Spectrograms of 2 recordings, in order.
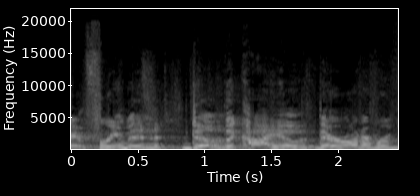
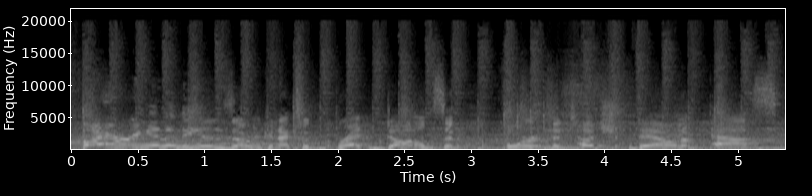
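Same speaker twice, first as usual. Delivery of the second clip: highlights play-by-play; 2 semitones higher than usual. Real, not acted. Announcer narrating Whitesboro's highlights against Paradise, rising play-by-play. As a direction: build from scene setting to a soaring, stretched call.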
